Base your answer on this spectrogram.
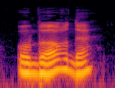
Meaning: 1. border, edge, limit; boundary 2. side 3. rim 4. shore, by
- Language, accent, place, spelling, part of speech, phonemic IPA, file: French, France, Paris, bord, noun, /bɔʁ/, Fr-bord.ogg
